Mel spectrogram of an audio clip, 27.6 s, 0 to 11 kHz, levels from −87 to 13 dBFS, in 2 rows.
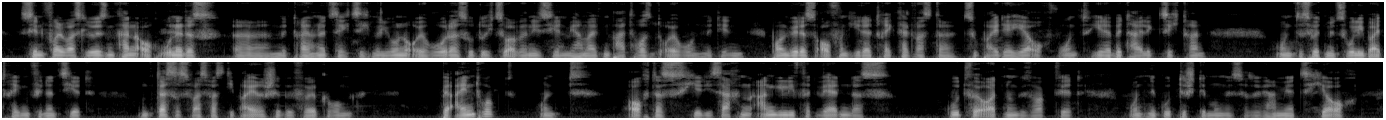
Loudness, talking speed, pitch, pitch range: -29 LUFS, 180 wpm, 95 Hz, 90-100 Hz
